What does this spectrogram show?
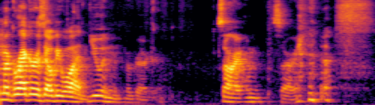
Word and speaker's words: Ewan: favorite because I love Ian McGregor as Obi-Wan. Ewan McGregor. Sorry, I'm sorry. I'm pretty sure he says Ian. No, it's Ewan.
